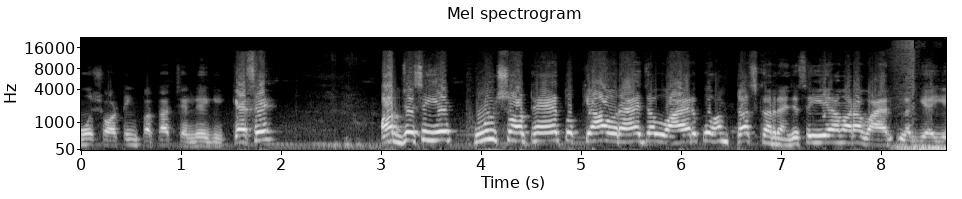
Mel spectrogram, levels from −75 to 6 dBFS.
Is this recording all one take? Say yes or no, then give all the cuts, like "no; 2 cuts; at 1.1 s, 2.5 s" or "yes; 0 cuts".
yes; 0 cuts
